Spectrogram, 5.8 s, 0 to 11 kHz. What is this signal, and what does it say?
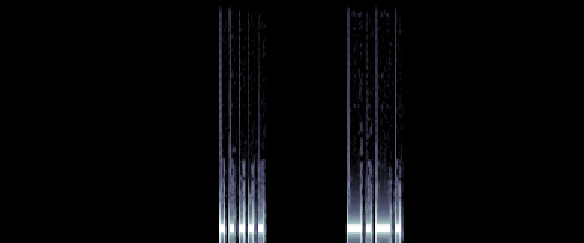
Morse code, heard as a keyed tone, about 25 wpm, 700 Hz. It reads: 5 C
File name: course / 25:10wpm / 092 Lesson 16d - Letter c - Two Characters 25wpm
